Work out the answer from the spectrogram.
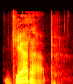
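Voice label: "getup", British English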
